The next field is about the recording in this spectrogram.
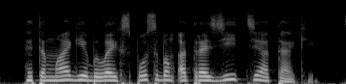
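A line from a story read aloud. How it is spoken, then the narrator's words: Plain. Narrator (Russian): сказала она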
